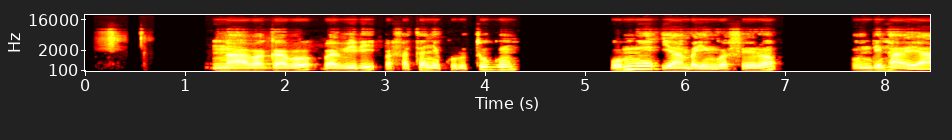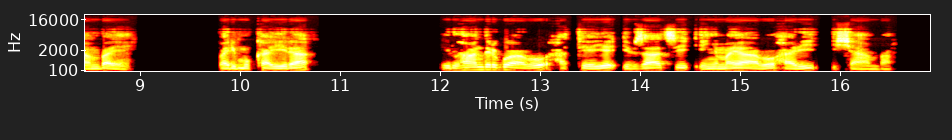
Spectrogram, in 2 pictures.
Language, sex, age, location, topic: Kinyarwanda, male, 25-35, Kigali, health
